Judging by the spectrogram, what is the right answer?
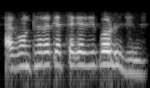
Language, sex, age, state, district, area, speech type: Odia, female, 30-45, Odisha, Kendujhar, urban, conversation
